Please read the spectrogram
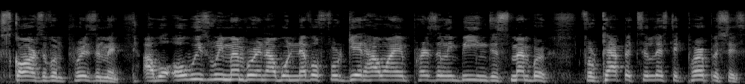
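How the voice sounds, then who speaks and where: Over noticeable background noise, a high-voiced man talks at a fairly quick clip with fairly even intonation. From Puerto Rican heritage. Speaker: spoken word poet. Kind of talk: spoken word poetry performance. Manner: dramatic.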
